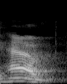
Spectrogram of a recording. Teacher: উপরের দাঁতটা নিচের ঠোঁটটা একসাথে লেগে একটা ভাইব্রেশন তৈরি হচ্ছে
